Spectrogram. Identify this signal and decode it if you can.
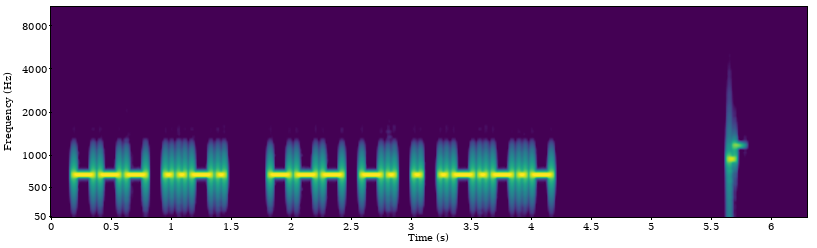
Morse code, heard as a keyed tone, about 21 wpm, 700 Hz. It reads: OF ONE.
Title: Sentences from Top 1000 Words - Review Part 5 - 22wpm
